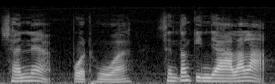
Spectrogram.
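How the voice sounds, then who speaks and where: A woman teaching an English vocabulary lesson, repeating each word and spelling it out letter by letter with careful, deliberate enunciation. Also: sits low. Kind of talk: slow vocabulary lesson, spelling words aloud.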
